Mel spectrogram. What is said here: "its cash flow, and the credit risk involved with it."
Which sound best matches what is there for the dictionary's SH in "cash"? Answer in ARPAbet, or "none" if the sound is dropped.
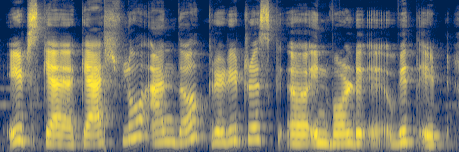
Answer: SH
